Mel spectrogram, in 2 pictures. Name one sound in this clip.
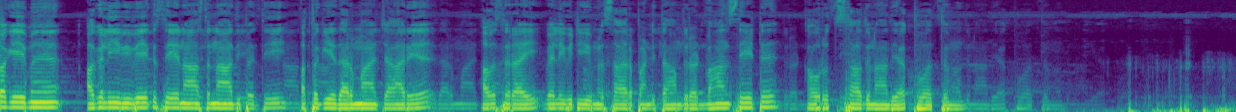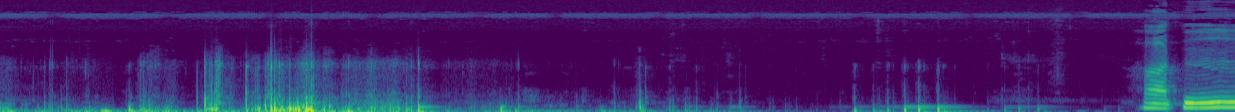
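A man chants in a steady, drawn-out voice.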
